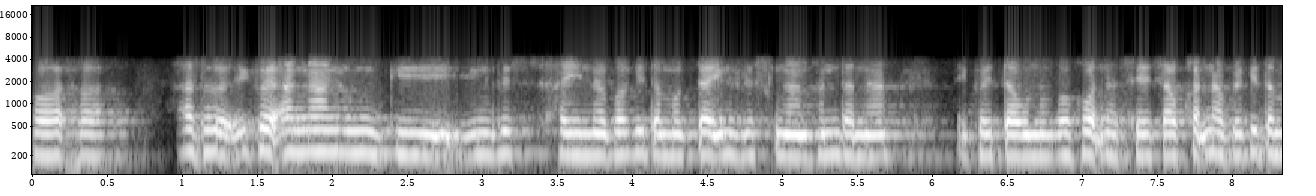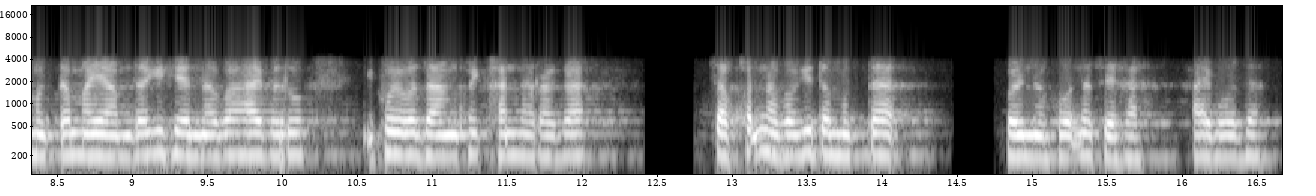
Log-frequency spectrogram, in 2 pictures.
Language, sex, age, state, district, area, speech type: Manipuri, female, 45-60, Manipur, Churachandpur, rural, conversation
